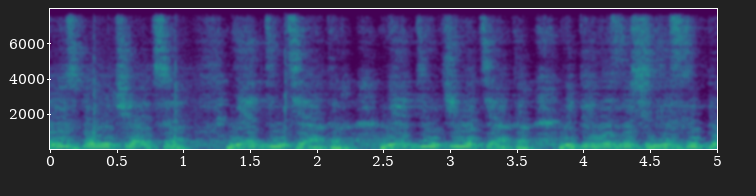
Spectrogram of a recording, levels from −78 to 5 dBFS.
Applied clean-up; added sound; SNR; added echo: none; Gunshot, gunfire; 20 dB; reverberation time 0.2 s.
